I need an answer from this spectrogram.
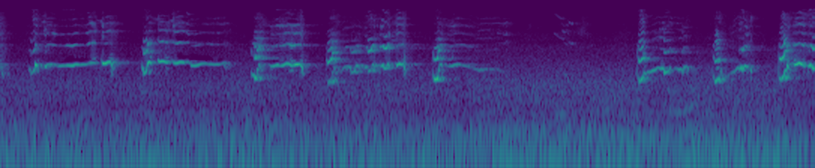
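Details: Screech, a rescued dog with a history of abuse and severe anxiety attacks, now up for adoption at The Dog Cafe, indoors: high, thin whines and squeaky yelps, some sliding, come in quick bursts with short pauses.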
